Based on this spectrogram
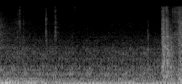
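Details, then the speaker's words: Van-life vehicle engine at start and idle: low, even rumble runs steady with no grinding during start and no check engine light. Normal start and idle. "Wow. I don't want to jinx myself, but no check engine light, no grind during start."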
